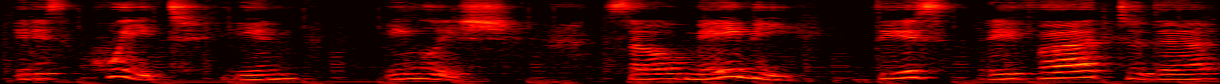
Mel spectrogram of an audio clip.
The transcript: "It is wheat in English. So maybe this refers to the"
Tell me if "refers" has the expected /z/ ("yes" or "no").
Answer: no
